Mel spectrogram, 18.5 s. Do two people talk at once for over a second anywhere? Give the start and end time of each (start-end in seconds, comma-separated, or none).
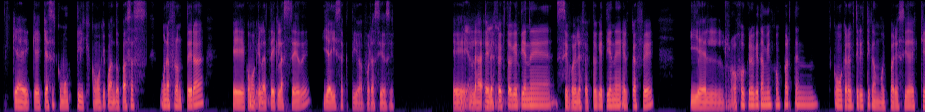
9.2-10.7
